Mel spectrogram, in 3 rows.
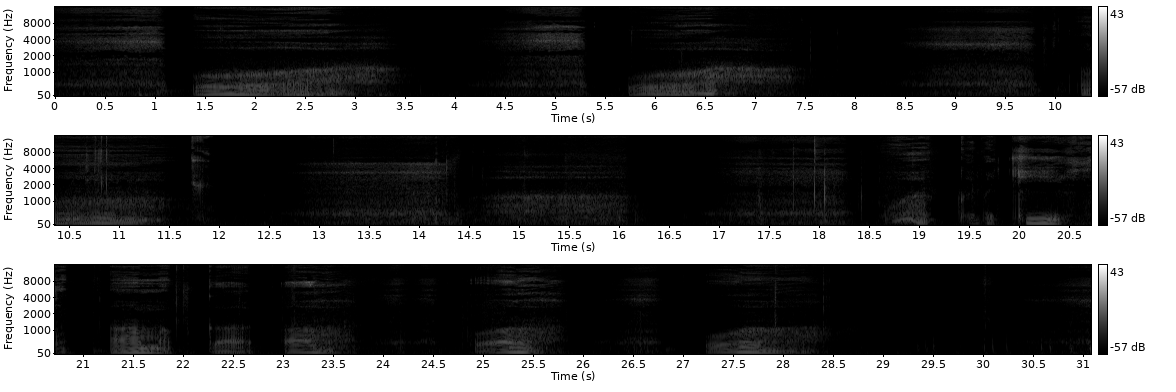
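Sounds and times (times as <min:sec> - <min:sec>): heavy rasping breathing: 0:12.6 - 0:19.7.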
